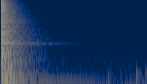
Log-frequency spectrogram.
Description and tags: Junk Snare
Snare made of rusty metal scraps
metallic, junk, scrap, drum, snare, drums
